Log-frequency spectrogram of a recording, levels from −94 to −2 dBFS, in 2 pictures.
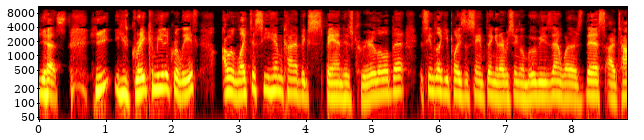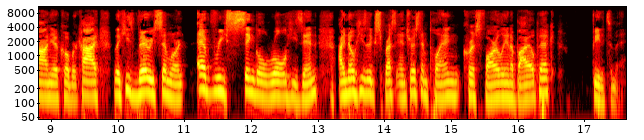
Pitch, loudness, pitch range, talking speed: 145 Hz, -27 LUFS, 130-165 Hz, 225 wpm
